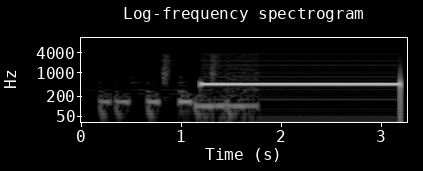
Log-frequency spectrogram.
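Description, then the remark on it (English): A telephone ringback tone during a call: a few short low beeps, then a loud, steady electronic tone holding for about two seconds before cutting off abruptly, with no one talking. “Let me try and see if I can get him on the phone real quick.”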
